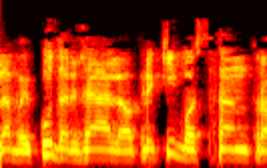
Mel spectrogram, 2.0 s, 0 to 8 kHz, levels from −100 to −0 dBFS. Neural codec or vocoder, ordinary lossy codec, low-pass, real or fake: none; MP3, 24 kbps; 7.2 kHz; real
